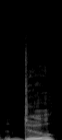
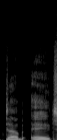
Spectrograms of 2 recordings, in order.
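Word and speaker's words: Dubh: say it's pronounced do it's not dub H it's not dub it's do just so you guys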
